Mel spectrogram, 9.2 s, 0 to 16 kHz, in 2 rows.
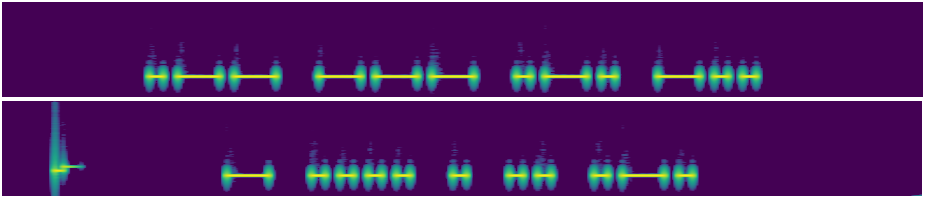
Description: Morse code, heard as a keyed tone, about 17 wpm, 700 Hz. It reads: WORD THEIR
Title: Sentences from Top 300 Words - New Word Drill - 17wpm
